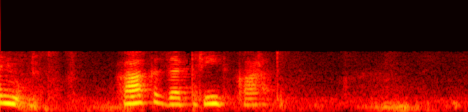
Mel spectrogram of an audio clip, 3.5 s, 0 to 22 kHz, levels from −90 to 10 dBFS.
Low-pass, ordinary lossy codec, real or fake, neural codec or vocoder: 7.2 kHz; AAC, 16 kbps; fake; codec, 16 kHz, 0.5 kbps, X-Codec, HuBERT features, trained on LibriSpeech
